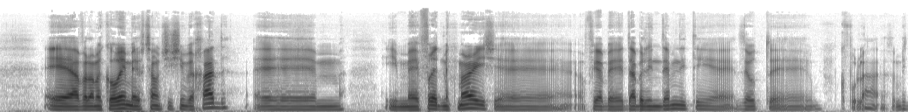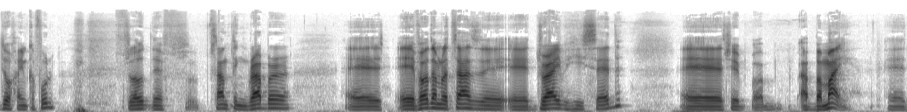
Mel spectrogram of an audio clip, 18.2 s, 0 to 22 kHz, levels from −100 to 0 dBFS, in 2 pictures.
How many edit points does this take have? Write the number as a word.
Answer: three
